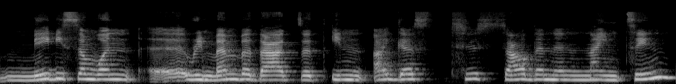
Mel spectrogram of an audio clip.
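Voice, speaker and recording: A woman's fairly high voice at a very slow pace. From Ukraine. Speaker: labor lawyer. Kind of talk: webinar presentation. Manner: halting.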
